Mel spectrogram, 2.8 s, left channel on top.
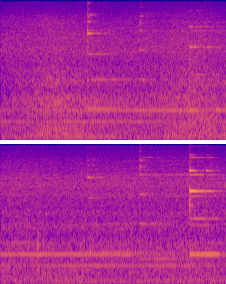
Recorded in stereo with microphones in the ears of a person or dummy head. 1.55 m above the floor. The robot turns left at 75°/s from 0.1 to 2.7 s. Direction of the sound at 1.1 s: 35° left (ahead or behind).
